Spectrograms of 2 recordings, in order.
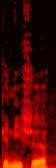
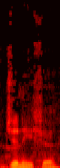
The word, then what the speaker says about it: Janisha: in for Canterbury uh ganisha Robinson Janisha maybe I think it's it's it's a g but I'll bet you it's Janisha yeah soft G free throw a little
